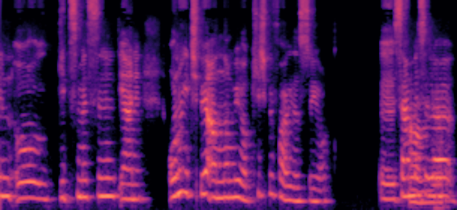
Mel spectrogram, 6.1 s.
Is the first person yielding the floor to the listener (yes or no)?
no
